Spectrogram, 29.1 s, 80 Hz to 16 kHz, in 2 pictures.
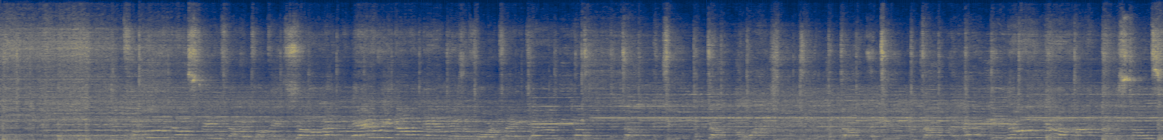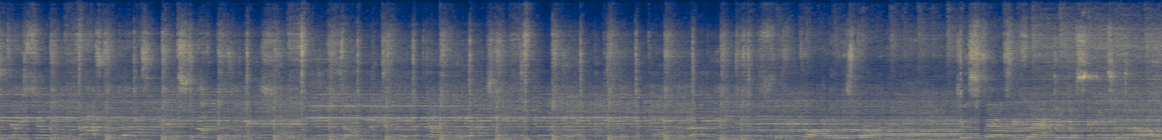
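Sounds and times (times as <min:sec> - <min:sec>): live rock band playing: 0:00.0 - 0:29.0
steady drum beat: 0:00.0 - 0:29.0.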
